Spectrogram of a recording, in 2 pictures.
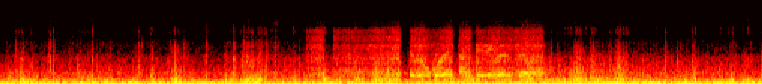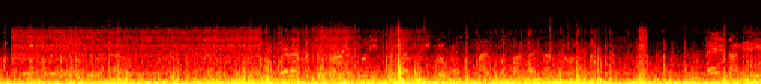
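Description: Tyres crunch and rattle over a bumpy dirt road.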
